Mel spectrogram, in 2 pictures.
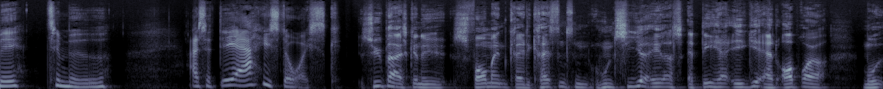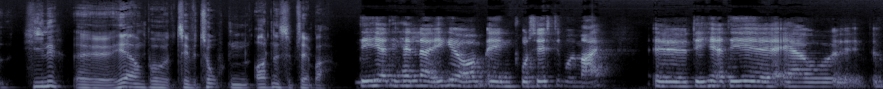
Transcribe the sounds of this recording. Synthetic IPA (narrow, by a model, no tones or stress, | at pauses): me | t͡sʰe̝lmøːðˠə | ʔælsəd̥e̝æɐhisd̥o̝̰ɐ̰isɡ̥ | syːpʰɑ̈ɪsɡ̥ɐnəsfɒːmæn̰kʰʁɛd̥ikʰʁɛsd̥en̩sn̩hunsiːɐel̰ɐsæd̥e̝heɐ̰ʔe̝ɡəæɐe̝d̥ɒ̽b̥ʁœɐ̰ | mo̝ð̞̰ˠhinəheɐ̰pʰɒ̽t͡sʰe̝ʋe̝ːt͡sʰo̝̰ːd̥enɒ̽d̥ənəseb̥̚t͡sʰem̰b̥ɐ | d̥e̝heɐ̰d̥e̝ɦænlɐe̝ɡ̥əɒ̽menpʰʁo̝sʰesd̥imo̝ð̰ˠmɑ̈ɪ | ʔød̥e̝ɦeɐ̰d̥e̝æɐjo̝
